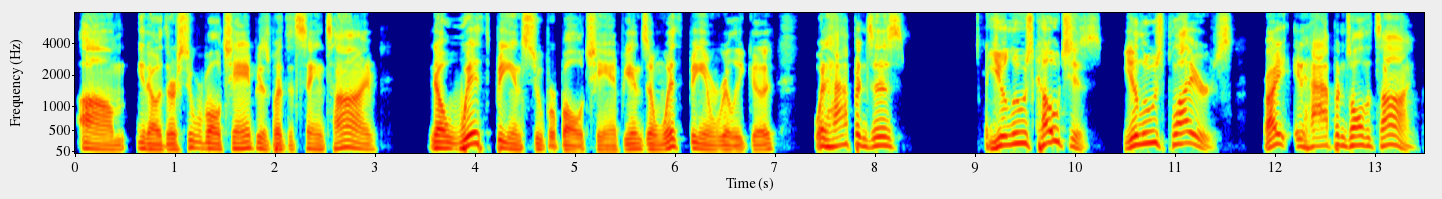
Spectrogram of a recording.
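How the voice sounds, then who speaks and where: A man's voice: medium pitch, lively intonation, unhurried, dry recording, studio quality. A man with a cold hosting a live sports talk show, rambling and repeating himself, calling listeners man. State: congested from a cold.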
